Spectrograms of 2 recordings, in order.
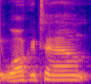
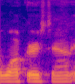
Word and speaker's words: Walkertown: All right, Shelby, Mount Airy, Walkertown. It should be Walkertown, not Walkerstown.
